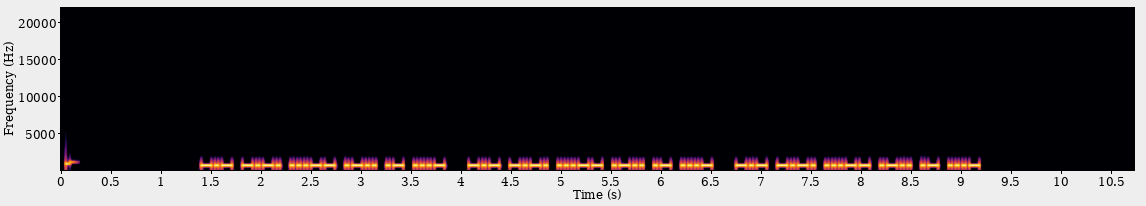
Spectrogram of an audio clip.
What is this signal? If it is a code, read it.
Morse code, heard as a keyed tone, about 34 wpm, 700 Hz. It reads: KC3LAV KC3LAV KC3LAV
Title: USA Call Signs Repeated 3x 35wpm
